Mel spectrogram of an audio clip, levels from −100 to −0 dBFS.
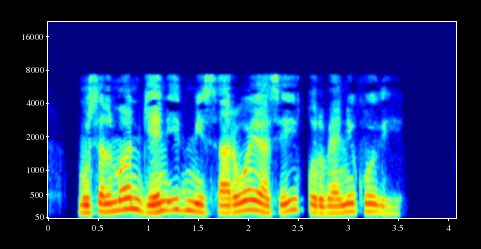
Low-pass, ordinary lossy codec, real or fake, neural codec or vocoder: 7.2 kHz; MP3, 48 kbps; real; none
